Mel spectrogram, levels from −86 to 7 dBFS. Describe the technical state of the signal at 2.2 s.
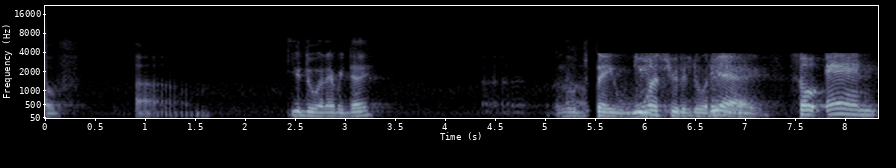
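At 2.2 s the signal is intact, with no fault to report at that moment, only the AMR wideband (HD Voice) coding that runs through the clip at 12.65 kbit/s working as it should.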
